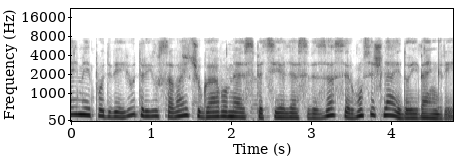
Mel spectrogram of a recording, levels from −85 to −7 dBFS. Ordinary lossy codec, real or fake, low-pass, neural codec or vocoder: Opus, 32 kbps; real; 7.2 kHz; none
